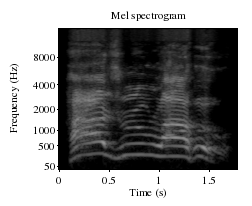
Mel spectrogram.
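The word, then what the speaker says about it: Hajrullahu: Hajrulahu. That's right. That's how you pronounce it.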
